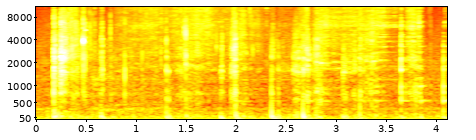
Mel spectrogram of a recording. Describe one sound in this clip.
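Melted butter pours and splats into dry oats.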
